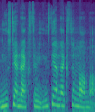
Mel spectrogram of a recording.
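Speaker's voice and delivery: plain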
